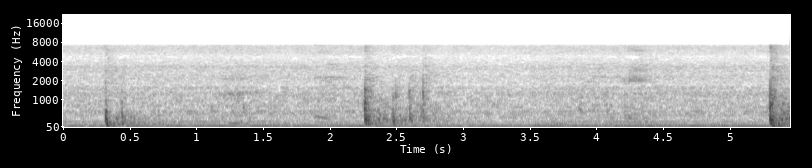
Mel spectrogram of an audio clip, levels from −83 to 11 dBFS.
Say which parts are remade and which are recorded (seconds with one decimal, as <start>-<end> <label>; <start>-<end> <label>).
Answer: 0.0-5.5 recorded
